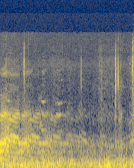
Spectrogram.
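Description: A quiet pause in the commentary: a faint low rumble, with the tail of a voice fading away at the start and a couple of faint clicks.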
